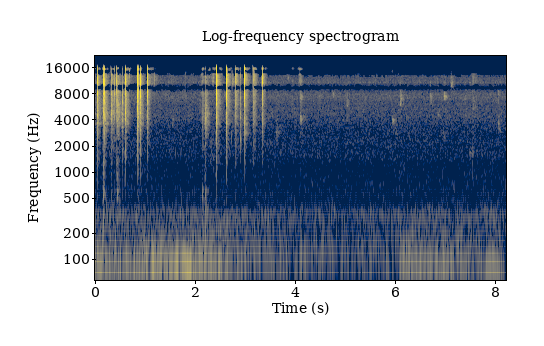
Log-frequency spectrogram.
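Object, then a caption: Glass aquarium tank. Long acrylic nails tap on the front glass pane of a small glass fish tank filled with water, plants and a betta fish. Sharp, bright clicks come in two quick bursts, one near the start and another around two to three seconds, over a steady low hum. The taps stop, leaving only the hum for the rest of the clip.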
